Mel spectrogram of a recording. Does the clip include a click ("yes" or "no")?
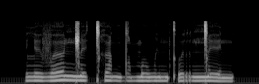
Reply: yes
